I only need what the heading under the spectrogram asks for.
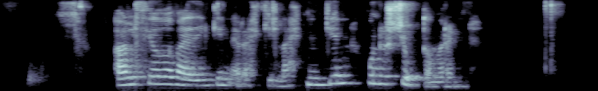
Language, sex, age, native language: Icelandic, female, 40-49, Icelandic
